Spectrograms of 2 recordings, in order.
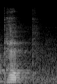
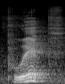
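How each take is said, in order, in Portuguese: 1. A sílaba é encurtada, com a vogal reduzida. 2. A sílaba é lida com a vogal plena. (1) "Quando você fala rápido, vai ficar pep" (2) "Lendo a vogal aí, puep"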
